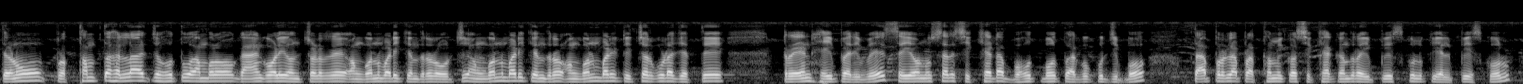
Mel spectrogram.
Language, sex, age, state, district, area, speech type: Odia, male, 30-45, Odisha, Kendrapara, urban, spontaneous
